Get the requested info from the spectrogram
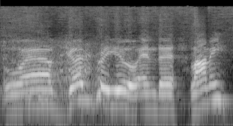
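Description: A male radio host with a notably high voice, speaking on an old 1940s broadcast. He leads a panel of children in an encouraging way, prompting each one in turn. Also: slow pace, phone-quality sound. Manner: encouraging, chuckling remarks to children. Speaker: quiz show host.

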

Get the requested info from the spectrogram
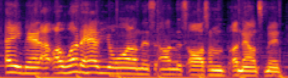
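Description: A man hosting a casual interview, speaking in an informal, halting, familiar way, on slightly dull audio. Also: fairly high pitch, steady tone, fairly bright tone, faint music behind. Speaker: podcast host.

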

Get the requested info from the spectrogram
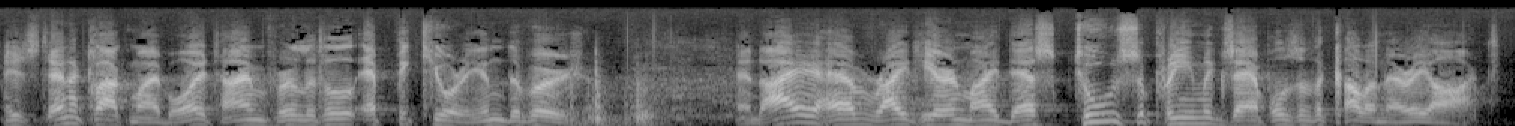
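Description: Older male telegraph operator: grandiloquent, formal, bright-voiced, vintage radio drama. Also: mid-range voice, expressive, measured pace, slight background noise, rough recording. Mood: jovial, ceremonious. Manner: florid, grandiloquent, courtly phrasing. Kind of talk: 1940s-50s radio drama acting.

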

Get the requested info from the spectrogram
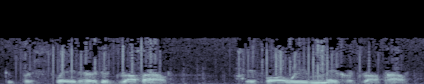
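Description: A man's voice: fairly low pitch, sing-song, unhurried. A man playing a domineering crooked businessman in a 1940s radio drama, commanding and contemptuous. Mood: commanding, menacing. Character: domineering crooked businessman, a cold scheming boss. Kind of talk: 1940s radio villain acting. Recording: muffled, noisy old radio recording.

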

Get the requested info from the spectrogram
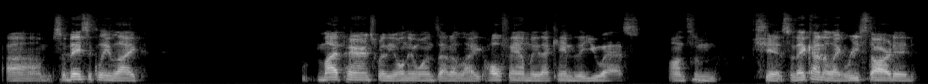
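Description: A man's voice: deep voice, little pitch movement, moderate pace, fairly bright tone. A young man from New Hampshire, a rapper guesting on a podcast, talking in a laid-back way with lots of fillers. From New Hampshire, USA. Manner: laid-back, uses lots of fillers like "like" and "you know what I mean". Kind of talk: casual podcast interview.

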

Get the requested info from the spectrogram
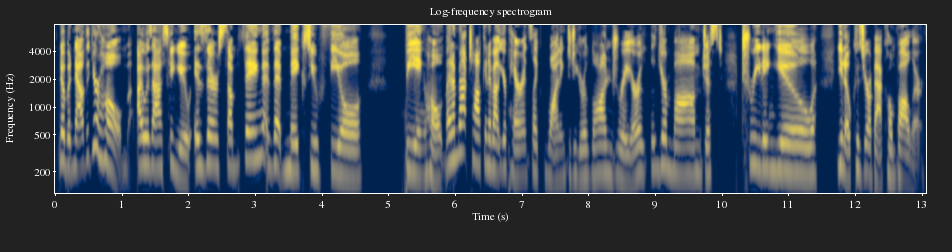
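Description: A woman in her twenties chatting as a podcast co-host, upbeat and quick to agree, with a playful streak. Her voice is mid-pitched. It is recorded close and dry. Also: no room sound. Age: 20s. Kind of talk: casual chat.

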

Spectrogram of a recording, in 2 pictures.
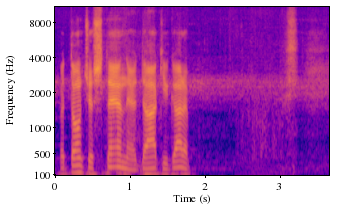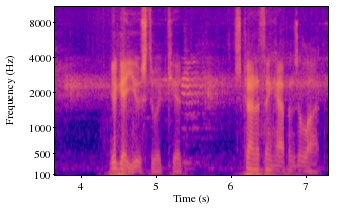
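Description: A man's voice: fairly low pitch, steady tone, a little fast, loud music behind the voice, natural voice. An American man playing a seasoned, matter-of-fact police detective in a vintage radio crime drama, plainspoken and clipped. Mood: gruffly reassuring. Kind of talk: 1940s-50s radio crime drama acting. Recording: noisy old radio recording.

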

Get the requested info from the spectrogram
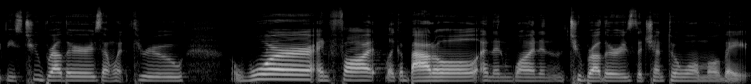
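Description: A woman's voice: lowish voice, bright, forceful tone. A Canadian woman in her thirties, co-hosting a podcast in a casual, rambling chat full of "like" fillers. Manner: chatty, rambling, frequent "like" fillers. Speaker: podcast co-host.

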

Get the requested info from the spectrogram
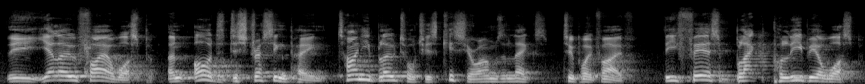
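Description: A man's voice: fairly high pitch, big pitch swings, unhurried. A man reading short poetic descriptions dramatically at a live event.

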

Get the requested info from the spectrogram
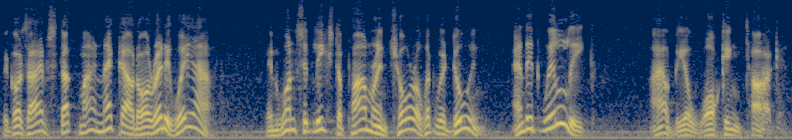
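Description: A man's voice: on the high side, huge pitch swings, normal speed, a bit bright. An actor playing an amiable, eccentric, stubborn frontier newspaperman with a folksy, easygoing manner in a 1940s radio drama. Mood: earnest. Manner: folksy, easygoing, drawling old-West turns of phrase. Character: amiable, eccentric, stubborn crusading newspaperman in 1850s San Francisco. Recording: noisy old radio broadcast recording.

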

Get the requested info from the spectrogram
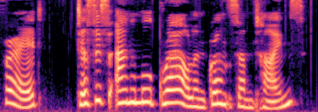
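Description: Woman playing high-voiced inquisitive lady. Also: animated, moderate pace, dry recording, studio quality. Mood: playful curiosity. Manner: questioning, playful. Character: inquisitive, playful lady party guest. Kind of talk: audio drama acting.

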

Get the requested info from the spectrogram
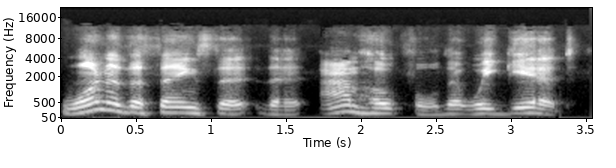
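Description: A middle-aged man hosting a casual podcast interview, speaking in a gushing, effusive way with halting phrasing. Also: fairly high pitch, lively intonation, no echo. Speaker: podcast host interviewing guests.

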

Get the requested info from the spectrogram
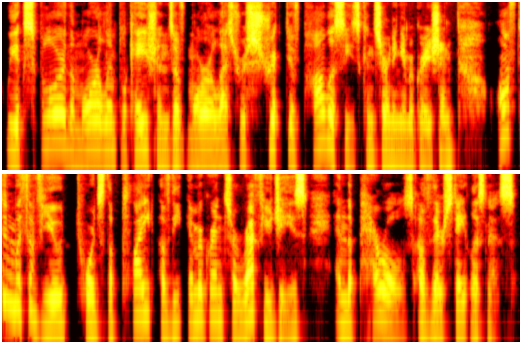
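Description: A man hosting a philosophy podcast interview, reading a measured introduction and then questioning his guest. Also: high voice, no echo, clean studio sound. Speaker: podcast host, philosophy professor.

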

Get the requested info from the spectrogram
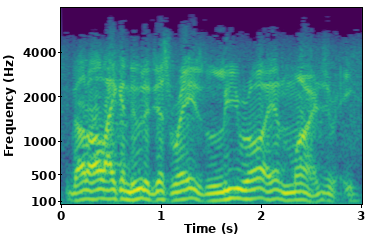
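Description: An actor playing a flustered, pompous middle-aged uncle and commissioner in a blustering, sputtering old radio comedy style. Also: male voice, mid-range voice, a little fast, close to an everyday voice. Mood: worried, hesitant. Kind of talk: 1940s-50s radio comedy acting. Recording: noisy, muffled old radio broadcast.

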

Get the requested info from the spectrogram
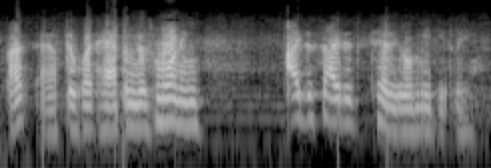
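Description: A woman's voice: low voice, fast, slightly rough. An actress playing a composed, firm stepmother in an old-time radio drama. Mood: earnest, composed. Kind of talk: 1940s-50s radio drama acting. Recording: tinny old radio recording.

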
